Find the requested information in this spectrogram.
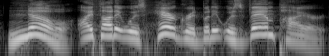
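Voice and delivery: high, loud distressed scream. Acted. Harry screaming about Vampire. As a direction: scream the realization. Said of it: "he started to scream".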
